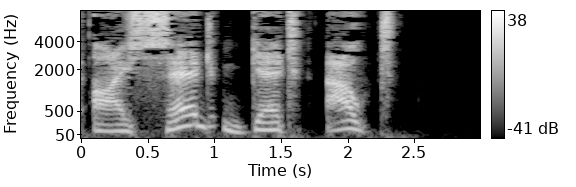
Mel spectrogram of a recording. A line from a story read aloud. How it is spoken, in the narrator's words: he boomed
